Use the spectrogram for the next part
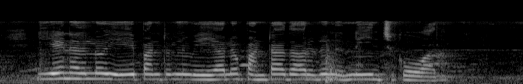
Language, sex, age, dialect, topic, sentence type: Telugu, female, 18-24, Utterandhra, agriculture, statement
